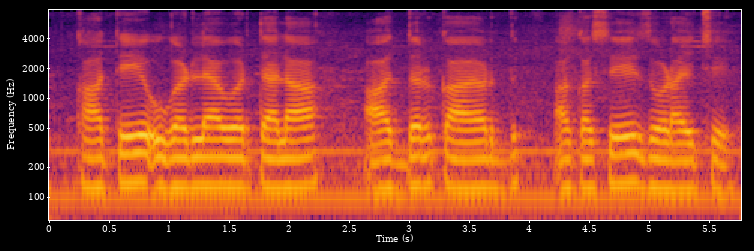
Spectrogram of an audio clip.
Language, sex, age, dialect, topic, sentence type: Marathi, male, 25-30, Northern Konkan, banking, question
